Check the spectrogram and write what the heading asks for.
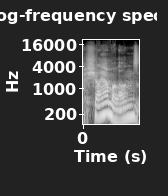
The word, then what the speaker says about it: Shyamalan: Night Shyamalan's The Visit.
